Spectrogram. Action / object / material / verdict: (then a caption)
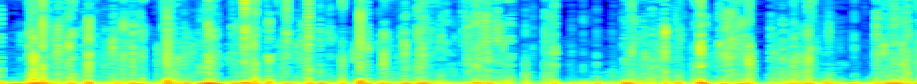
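scrape / microphone head covered in glued rhinestones, scratched and tapped with long acrylic nails / rhinestones / none. Long acrylic nails scratch and tap across a fist-sized microphone head fully covered in small glued-on rhinestones and beads. The result is a dense, continuous stream of crackly clicks and scrapes over a steady low hum, with short sharp taps poking out.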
